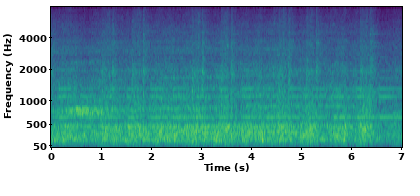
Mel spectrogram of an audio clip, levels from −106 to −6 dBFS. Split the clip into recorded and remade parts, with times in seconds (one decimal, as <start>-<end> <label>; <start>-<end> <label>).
0.0-7.0 recorded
